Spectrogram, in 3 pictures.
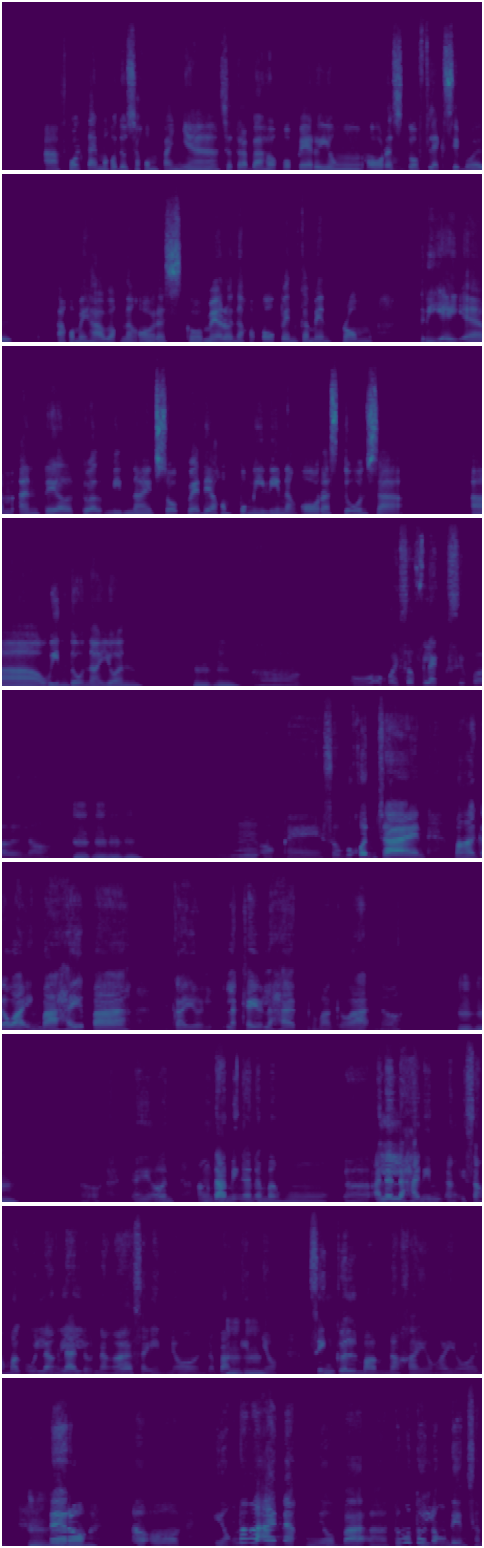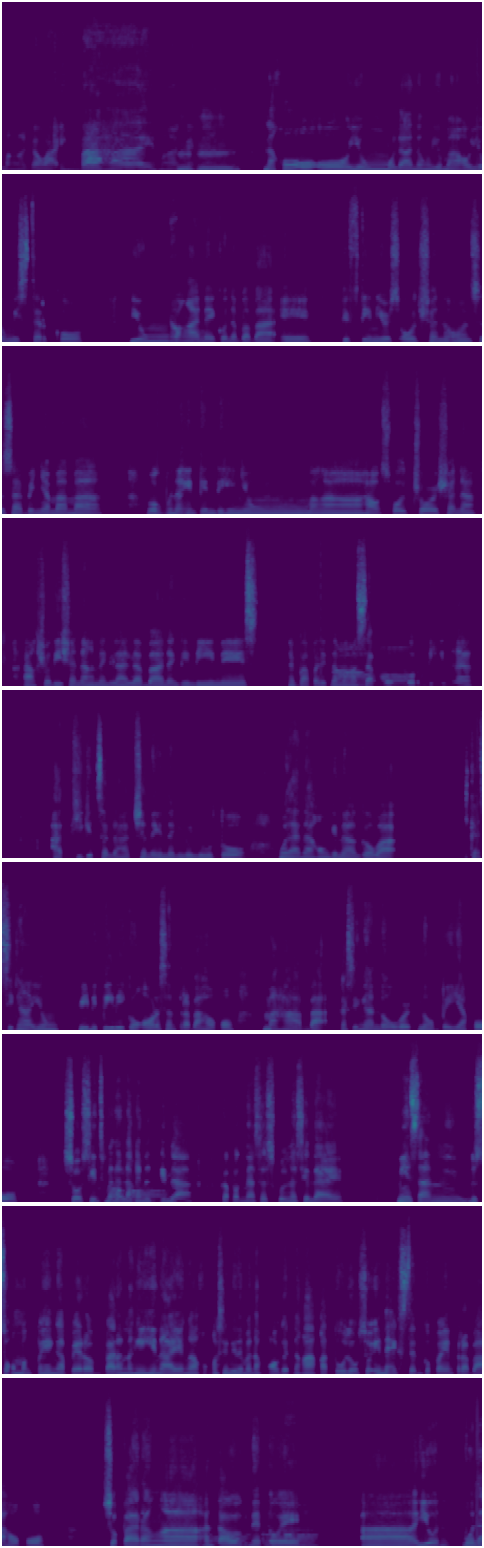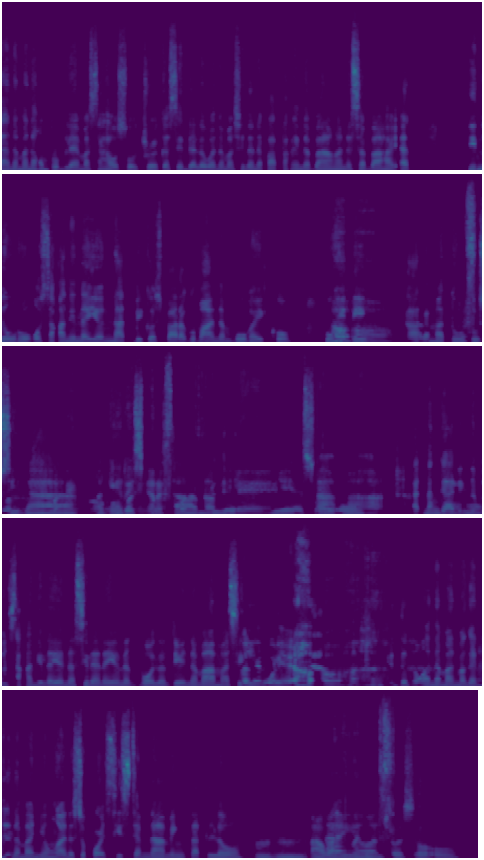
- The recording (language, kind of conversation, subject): Filipino, advice, Paano ko uunahin ang pahinga kahit abala ako?
- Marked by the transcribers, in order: background speech; "chore" said as "sure"; chuckle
